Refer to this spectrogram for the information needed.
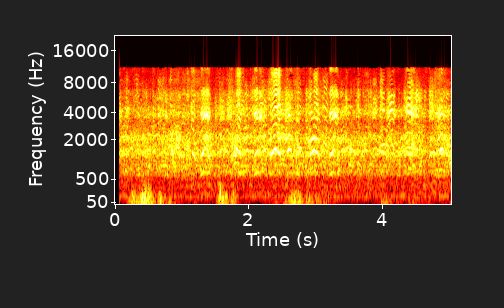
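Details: Snow geese in a huge Arctic breeding colony of several hundred thousand birds, producing a dense, unbroken din of overlapping honks and cackles. Low wind rumbles come in gusts.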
